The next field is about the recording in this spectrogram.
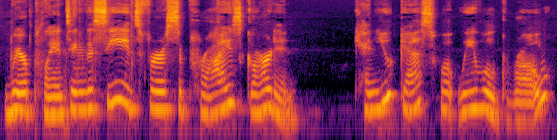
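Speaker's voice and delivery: put-on gentle storybook read-aloud for kids; reading to children. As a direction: read it like storytime for little ones. Reading a picture book aloud.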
